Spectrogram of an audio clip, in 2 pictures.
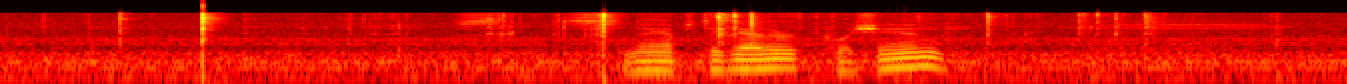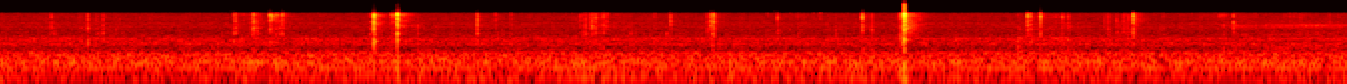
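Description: Plastic toy parts click and clatter as they are handled.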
